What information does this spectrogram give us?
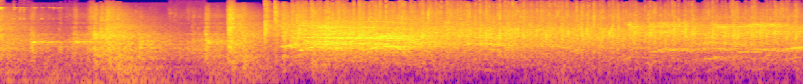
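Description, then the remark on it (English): An indoor audience at the St. Michael Center bursts into sustained applause that swells and stays loud for several seconds, with scattered cheers and whoops in the dense clapping. The applause follows Mike McCoy setting a new world record in the cycle event at a stacking competition. “That day at the St. Michael Center, the applause told it all.”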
